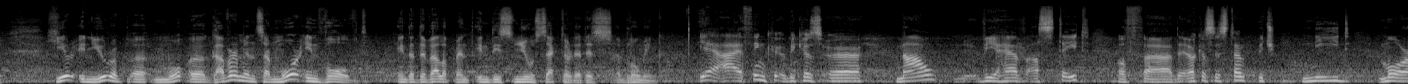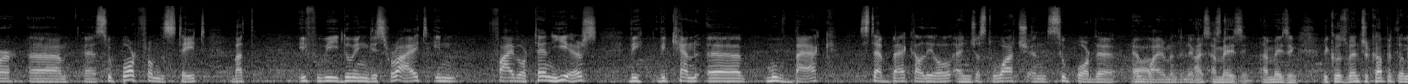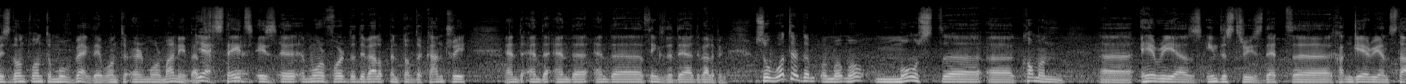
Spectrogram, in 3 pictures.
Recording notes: At the Web Summit conference in Lisbon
